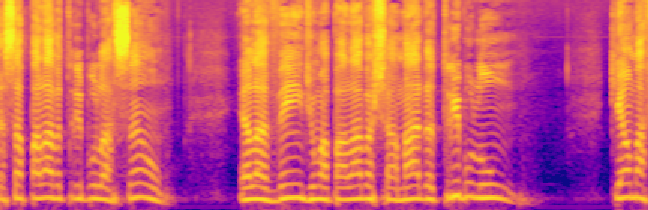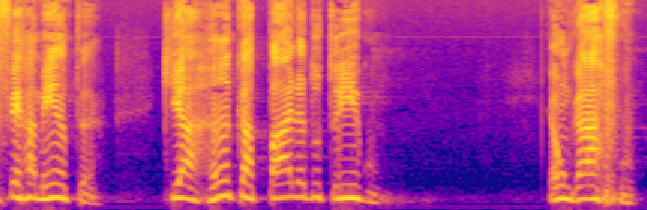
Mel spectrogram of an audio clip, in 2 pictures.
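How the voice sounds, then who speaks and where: High-voiced Brazilian pastor preaching. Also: male voice, no echo, clean studio sound. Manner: fervent preaching mixed with humorous personal anecdotes. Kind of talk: sermon. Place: church, Sunday evening service.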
